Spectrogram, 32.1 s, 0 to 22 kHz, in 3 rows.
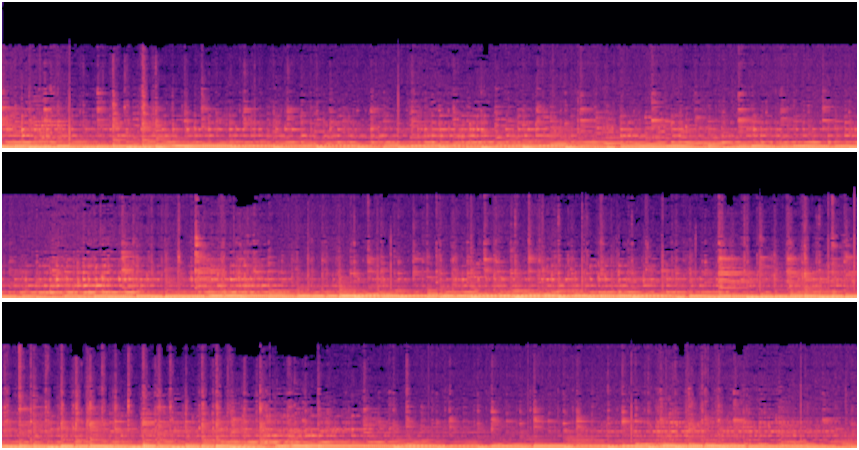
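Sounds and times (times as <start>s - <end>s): picked acoustic guitar: 0.0s - 32.0s.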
